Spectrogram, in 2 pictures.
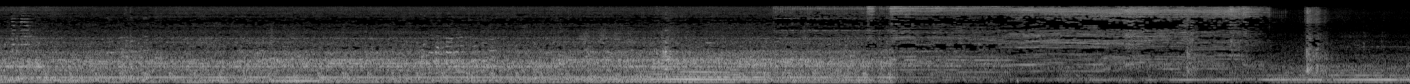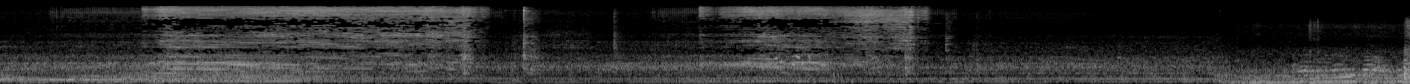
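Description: Abrasive chop saw cutting steel tubing: several loud cuts lasting two to three seconds each, with quieter pauses between the last ones.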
